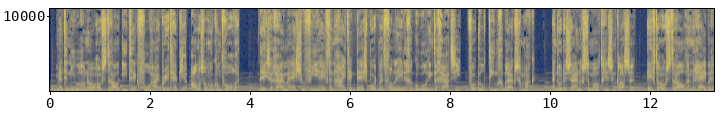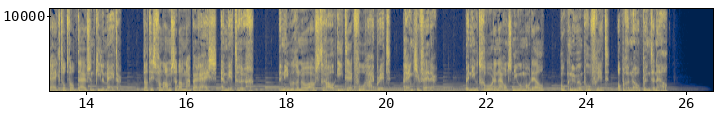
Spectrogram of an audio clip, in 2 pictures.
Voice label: Spot; Renault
